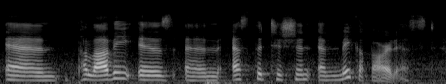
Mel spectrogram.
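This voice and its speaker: A woman hosting a local health talk show, friendly and halting as she asks her guest questions. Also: mid-range voice, slight background noise. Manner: friendly, hesitant with fillers and restarts. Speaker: host, nurse.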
